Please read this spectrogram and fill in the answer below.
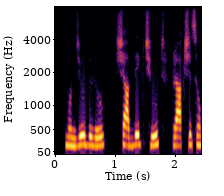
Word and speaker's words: मोहनजोदड़ो: इनमें से 2 शहर बहुत महत्वपूर्ण हैं, पंजाब का हड़प्पा और सिंध का मोहनजोदड़ो। मूल उच्चारण मुंजोदड़ो, शाब्दिक झूठ, राक्षसों का टीला।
